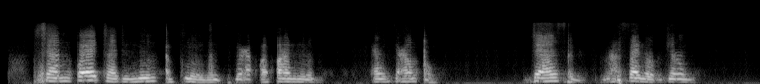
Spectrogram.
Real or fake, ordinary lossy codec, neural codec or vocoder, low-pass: fake; none; codec, 16 kHz, 0.5 kbps, FreqCodec, smaller model; 7.2 kHz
